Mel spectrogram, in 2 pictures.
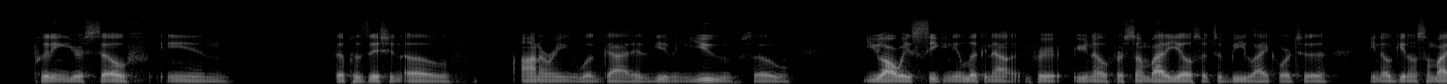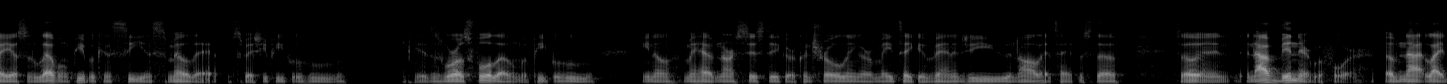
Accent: American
